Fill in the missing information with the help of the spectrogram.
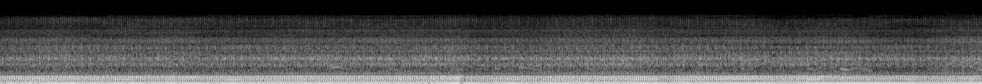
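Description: BMW S1000RR inline-four engine running at low revs while the bike rolls slowly, its pitch rising and falling gently with small throttle changes.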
